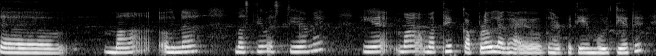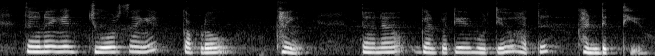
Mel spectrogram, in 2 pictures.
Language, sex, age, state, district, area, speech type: Sindhi, female, 18-30, Gujarat, Surat, urban, spontaneous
